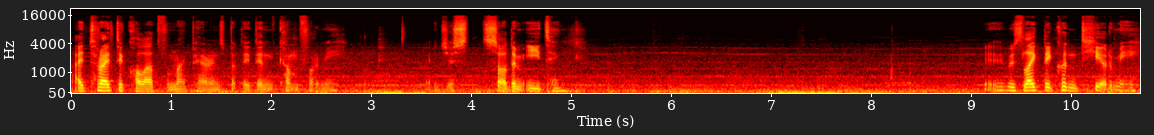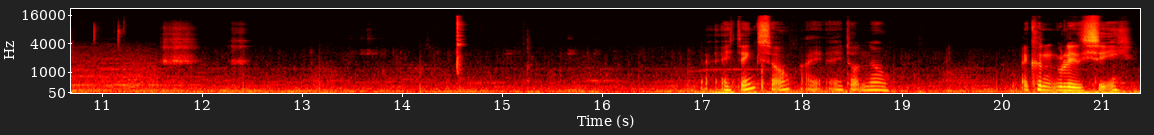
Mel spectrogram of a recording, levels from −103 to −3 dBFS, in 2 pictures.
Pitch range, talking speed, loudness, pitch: 100-135 Hz, 105 wpm, -37 LUFS, 115 Hz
